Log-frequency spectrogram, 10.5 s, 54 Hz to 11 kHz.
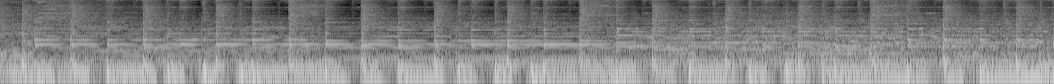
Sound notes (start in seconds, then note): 7.0 sound of a crowd of people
